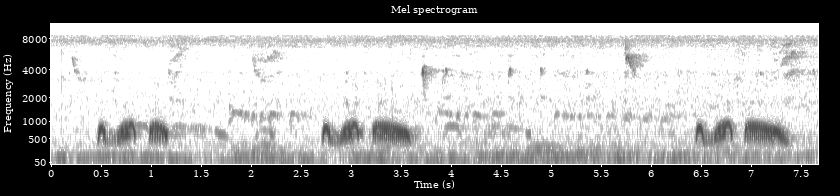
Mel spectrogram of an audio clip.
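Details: Decoy spotted dove still calling through strong wind, 'kuk 1' style: three phrases, each two short arched notes followed by a longer sliding coo, about every three seconds, with gusty low rumble and a faint thin high tone.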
